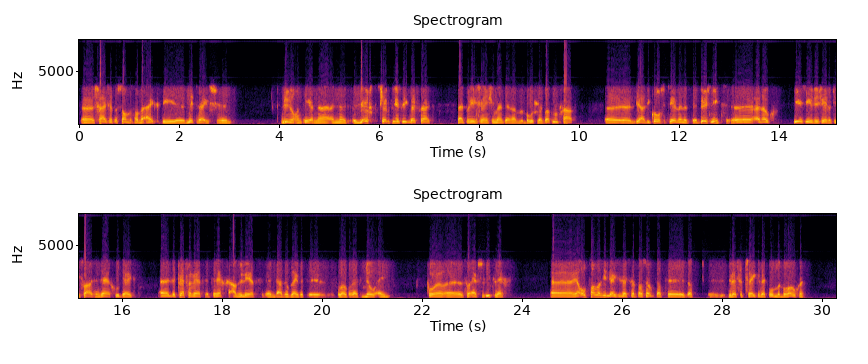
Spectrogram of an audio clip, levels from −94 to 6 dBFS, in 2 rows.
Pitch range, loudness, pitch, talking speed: 100-135 Hz, -16 LUFS, 110 Hz, 180 wpm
